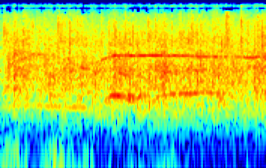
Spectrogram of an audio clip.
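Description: An audience applauds steadily, a dense wash of many hands clapping at an even, fairly loud level for the whole stretch with no one speaking over it.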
